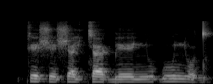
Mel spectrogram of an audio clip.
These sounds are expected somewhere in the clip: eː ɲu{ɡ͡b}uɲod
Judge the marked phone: incorrect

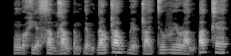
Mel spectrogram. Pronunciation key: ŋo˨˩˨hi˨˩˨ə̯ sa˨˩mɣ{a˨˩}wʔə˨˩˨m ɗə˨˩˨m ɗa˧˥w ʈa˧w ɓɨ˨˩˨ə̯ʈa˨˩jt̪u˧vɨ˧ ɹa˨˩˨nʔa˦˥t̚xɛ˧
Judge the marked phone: correct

